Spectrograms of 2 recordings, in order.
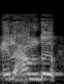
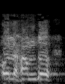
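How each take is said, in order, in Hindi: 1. यह शब्द i स्वर से शुरू होता है। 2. यह शब्द u स्वर से शुरू होता है। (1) "मैं कहता हूं इल्हम्दु" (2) "ये कहते उल्हम्दु"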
